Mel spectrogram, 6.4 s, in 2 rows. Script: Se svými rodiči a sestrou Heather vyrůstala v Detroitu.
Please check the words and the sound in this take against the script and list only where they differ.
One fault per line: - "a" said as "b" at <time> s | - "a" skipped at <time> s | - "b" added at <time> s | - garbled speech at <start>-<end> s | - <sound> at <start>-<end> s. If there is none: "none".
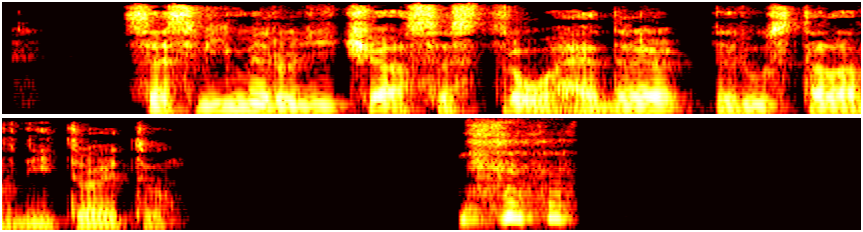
- laugh at 4.9-5.4 s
